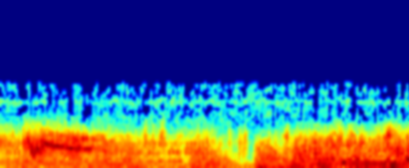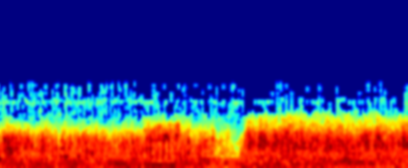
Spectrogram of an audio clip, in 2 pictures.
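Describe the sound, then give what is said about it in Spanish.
In a James Bond film scene, a heavy vault door, opened by a soldier entering the access code, crashes open and crushes one of the henchmen amid a loud, dense wall of clattering noise, with a sharp impact partway through and another jolt later, the din never letting up. “Un soldado manipula la clave de acceso y la puerta se abre aplastando a uno de los sicarios.”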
